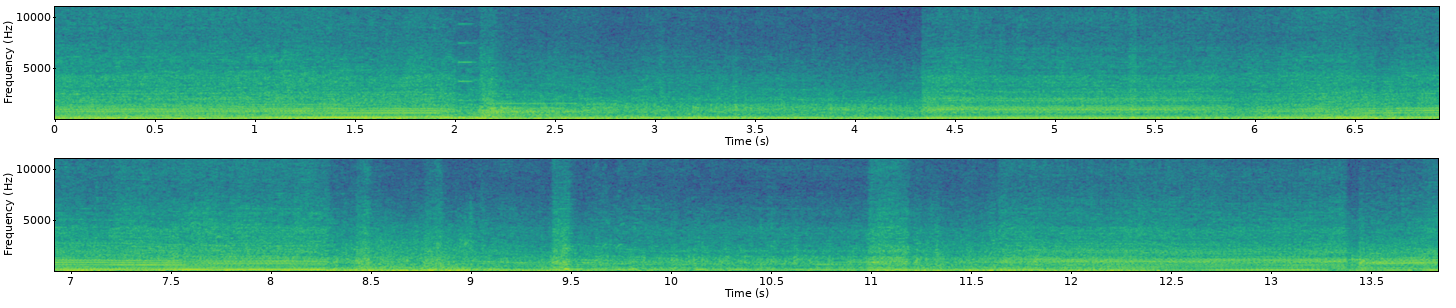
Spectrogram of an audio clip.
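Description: A race car in Gran Turismo, driven on the Nürburgring, screams through a lap with a loud, continuous engine whine rising and falling through upshifts and downshifts, with brief tire squeal at corners.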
